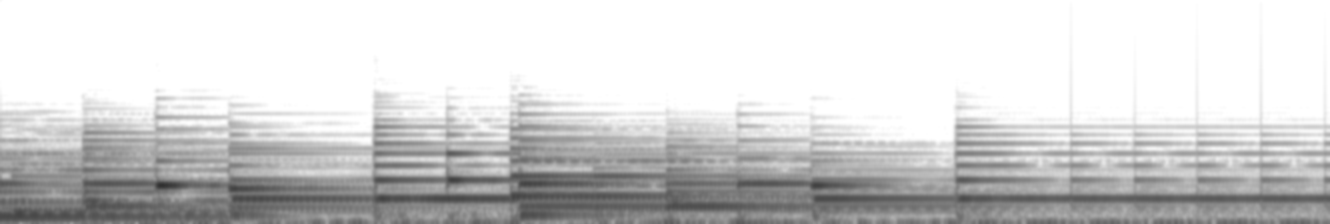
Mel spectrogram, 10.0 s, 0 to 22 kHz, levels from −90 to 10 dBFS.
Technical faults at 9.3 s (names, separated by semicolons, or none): broken-record loop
